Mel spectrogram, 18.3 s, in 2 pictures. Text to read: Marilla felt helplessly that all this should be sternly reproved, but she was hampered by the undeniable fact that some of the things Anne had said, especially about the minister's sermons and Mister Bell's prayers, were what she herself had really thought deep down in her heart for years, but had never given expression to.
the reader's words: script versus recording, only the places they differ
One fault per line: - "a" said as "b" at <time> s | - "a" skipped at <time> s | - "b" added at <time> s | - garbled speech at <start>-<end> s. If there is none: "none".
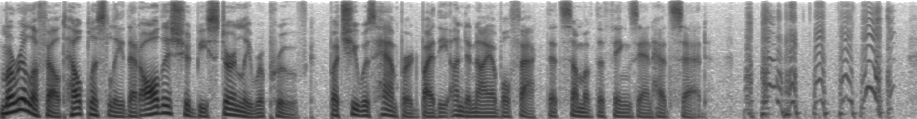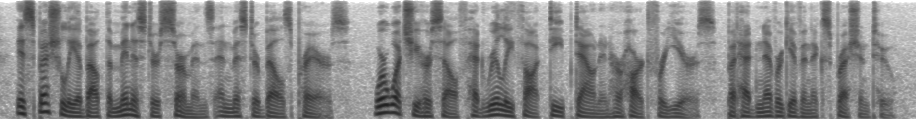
none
